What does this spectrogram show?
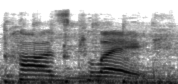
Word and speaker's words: cosplay: Tons of people are engaging in costume play, or cosplay, because apparently the third syllable is just too much.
